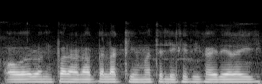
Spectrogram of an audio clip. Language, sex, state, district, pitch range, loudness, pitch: Hindi, male, Jharkhand, Sahebganj, 115-120 Hz, -14 LUFS, 120 Hz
